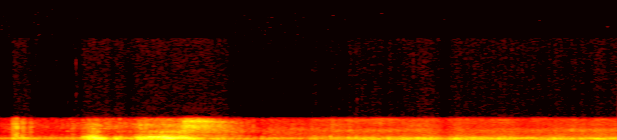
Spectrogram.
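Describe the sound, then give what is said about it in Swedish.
A yellow and black Saab car approaches with a fuel fault that leaves it running poorly. Its engine noise swells to a loud peak in the first two seconds, then settles into a steady, lower rumble. “Och kan det vara en Saab där ute som kommer?”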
